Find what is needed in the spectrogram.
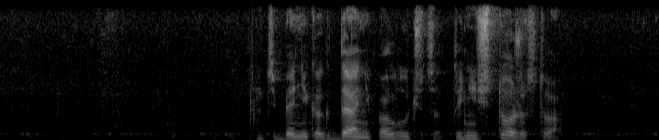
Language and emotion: Russian, angry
